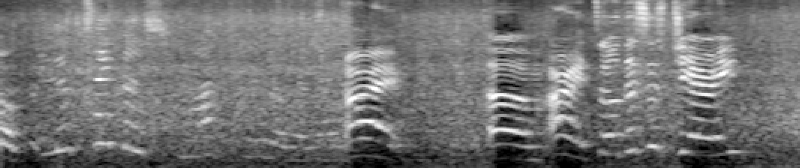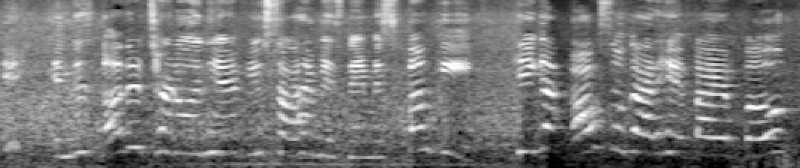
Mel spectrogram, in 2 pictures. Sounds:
Speech

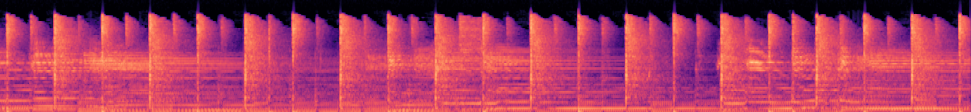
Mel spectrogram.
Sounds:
Music

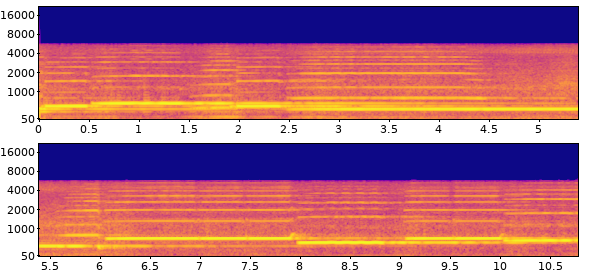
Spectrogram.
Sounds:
Flute, Music, woodwind instrument, Musical instrument, playing flute

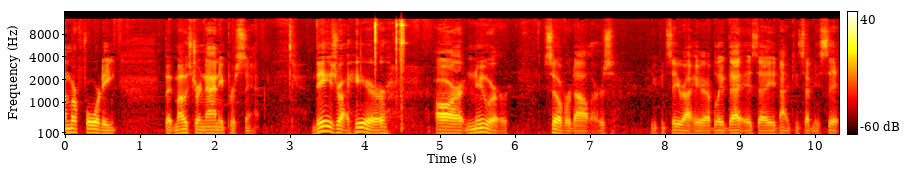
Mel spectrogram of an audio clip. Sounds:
Speech

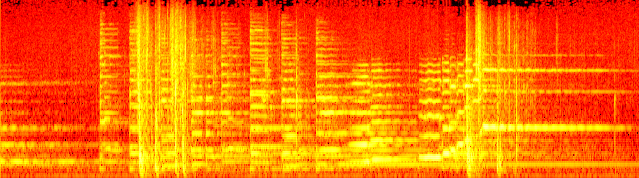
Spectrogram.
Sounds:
Chop

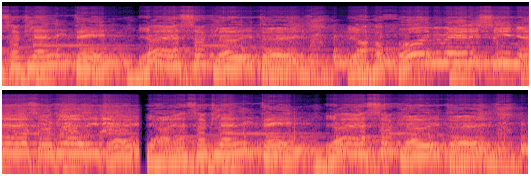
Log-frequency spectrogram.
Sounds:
Music, Theme music

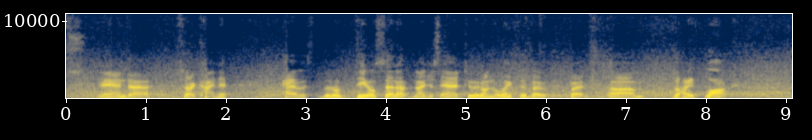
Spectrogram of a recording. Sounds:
Speech

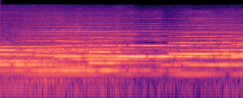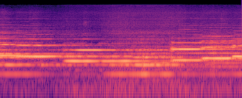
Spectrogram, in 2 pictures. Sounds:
Music, Jazz

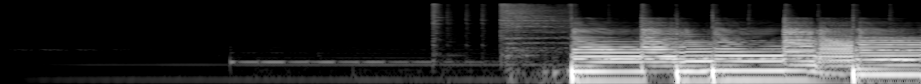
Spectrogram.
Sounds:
Music

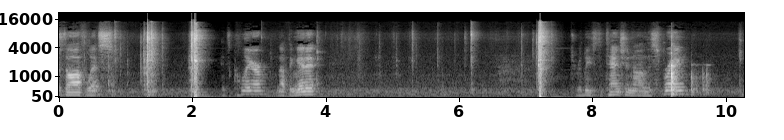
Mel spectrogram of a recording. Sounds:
Speech

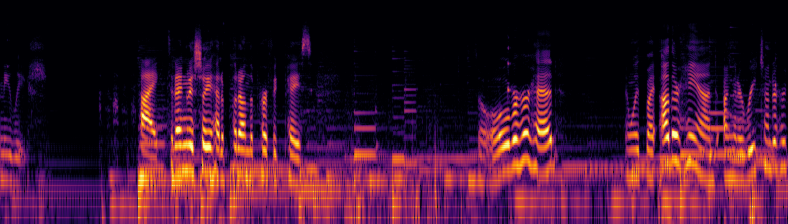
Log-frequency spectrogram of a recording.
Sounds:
Music, Speech

